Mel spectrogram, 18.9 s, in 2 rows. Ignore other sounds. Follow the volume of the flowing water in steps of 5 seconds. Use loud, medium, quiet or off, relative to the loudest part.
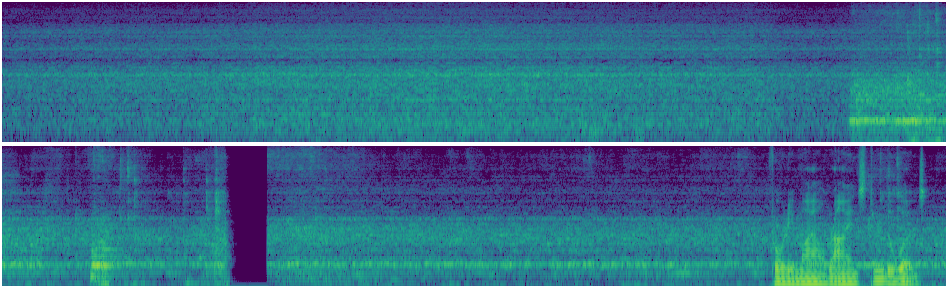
loud, loud, off, off.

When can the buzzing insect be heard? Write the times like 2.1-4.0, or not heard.
8.4-18.8.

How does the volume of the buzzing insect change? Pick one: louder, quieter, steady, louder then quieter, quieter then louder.
quieter.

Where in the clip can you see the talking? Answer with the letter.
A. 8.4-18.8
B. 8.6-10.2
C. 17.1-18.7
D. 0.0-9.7
C.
